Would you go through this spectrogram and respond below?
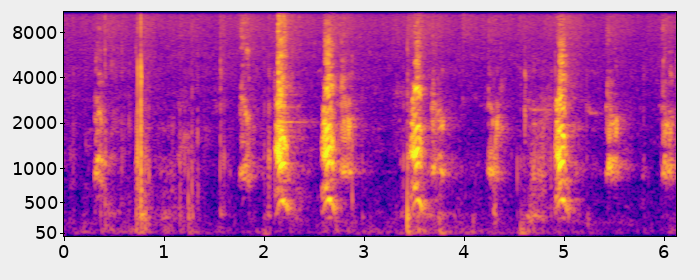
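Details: Golden Retriever puppies born 11 February at a Hamatsu-area breeder in Shizuoka, Japan, training outdoors for socialisation; bright puppy yaps repeat roughly twice a second in clusters, with softer yips between and light background rustling.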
